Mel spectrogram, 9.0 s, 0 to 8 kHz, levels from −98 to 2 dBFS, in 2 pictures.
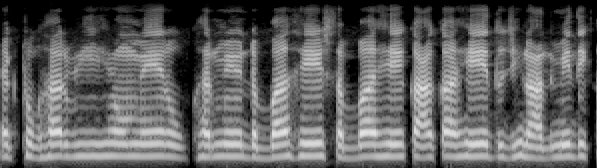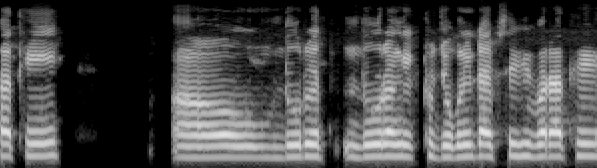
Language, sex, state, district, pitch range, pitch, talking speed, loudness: Chhattisgarhi, female, Chhattisgarh, Jashpur, 205-220 Hz, 215 Hz, 230 wpm, -17 LUFS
